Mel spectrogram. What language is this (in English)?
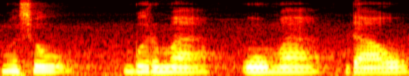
Bodo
